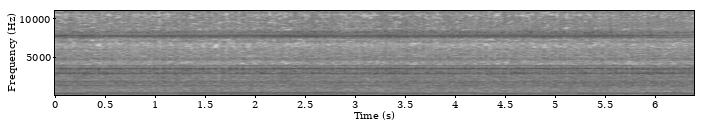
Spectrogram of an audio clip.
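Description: Steady high-pitched motor and rotor whine with a coarse, buzzing rattle riding through the hover; abnormal vibration, source not yet found.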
